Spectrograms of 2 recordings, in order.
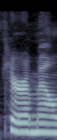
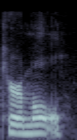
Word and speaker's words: caramel: It's caramel, not caramel.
